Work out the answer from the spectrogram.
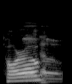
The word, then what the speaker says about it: toro: Toro.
